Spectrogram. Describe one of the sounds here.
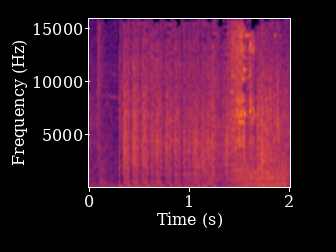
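A monster snarls and roars.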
